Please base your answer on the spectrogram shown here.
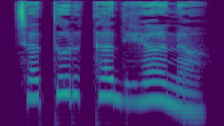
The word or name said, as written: ಚತುರ್ಥಧ್ಯಾನ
